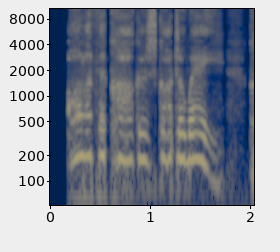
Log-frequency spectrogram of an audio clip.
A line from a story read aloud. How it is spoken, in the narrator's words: Coglin whispered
